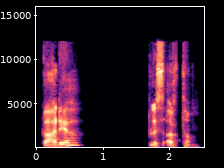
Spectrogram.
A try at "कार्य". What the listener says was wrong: कार्य नहीं होगा, कार्य, ओनली कार्य. कार्य नहीं, कार्य. हाँ, विसर्ग नहीं रहेगा.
